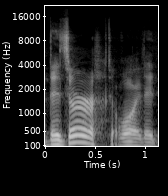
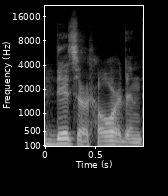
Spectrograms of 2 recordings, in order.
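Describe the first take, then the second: First: The first word sounds like the sweet course dessert. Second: The first word sounds like the sandy desert. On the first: An island that is deserted. The speaker calls it right. "It's a dessert Ireland, as in deserted" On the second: An island in a dry, sandy wasteland. The speaker calls it wrong. "It's not a desert Ireland"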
